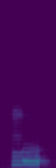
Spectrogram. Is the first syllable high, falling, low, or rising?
low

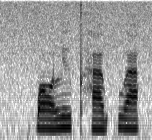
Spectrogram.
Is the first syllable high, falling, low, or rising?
low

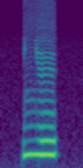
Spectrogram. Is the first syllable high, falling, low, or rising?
high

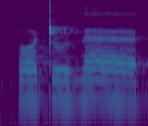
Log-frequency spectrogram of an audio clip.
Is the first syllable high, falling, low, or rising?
low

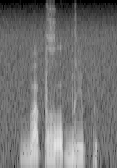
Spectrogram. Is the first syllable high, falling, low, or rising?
high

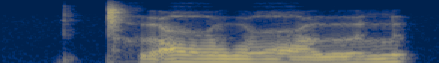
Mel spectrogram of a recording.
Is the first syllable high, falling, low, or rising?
high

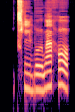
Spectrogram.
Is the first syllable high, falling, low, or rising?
low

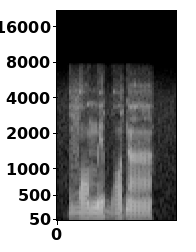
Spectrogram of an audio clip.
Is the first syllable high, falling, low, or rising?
low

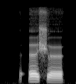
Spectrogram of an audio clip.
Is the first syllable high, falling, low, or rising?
high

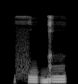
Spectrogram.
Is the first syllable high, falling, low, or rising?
low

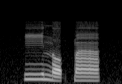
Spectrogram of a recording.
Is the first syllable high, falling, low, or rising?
high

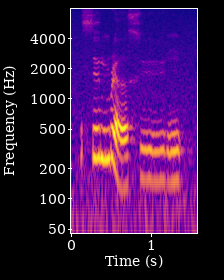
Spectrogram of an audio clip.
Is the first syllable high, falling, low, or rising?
high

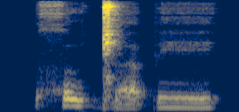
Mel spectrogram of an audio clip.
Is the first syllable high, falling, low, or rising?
falling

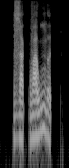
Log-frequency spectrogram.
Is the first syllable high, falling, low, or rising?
low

